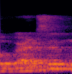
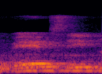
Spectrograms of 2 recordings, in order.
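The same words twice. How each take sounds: First: बैड सीट with an open a sound as in bad; wrong vowel demo. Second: बेड sheet with a short e sound as in bed; correct vowel. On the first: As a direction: say बैड सीट as the common mistake. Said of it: "बैड माने तो खराब होता है". (गलत उच्चारण बैड सीट) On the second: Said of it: "बैड सीट नहीं". (सही उच्चारण बेड sheet) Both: Shown as a demonstration.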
